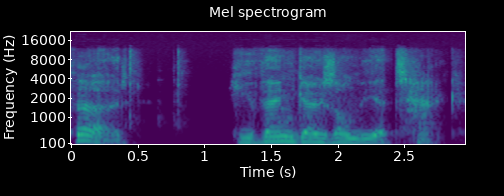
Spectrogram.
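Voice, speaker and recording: Man lecturing, kinda husky voice, slow emphatic delivery, stacks up words for effect. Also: medium pitch, expressive, a little mellow. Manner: measured, emphatic delivery with rhetorical lists. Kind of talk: academic lecture.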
